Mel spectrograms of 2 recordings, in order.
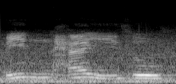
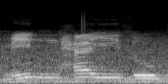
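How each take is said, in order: No difference in how they are said.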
